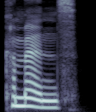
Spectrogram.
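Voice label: "commends", US English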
